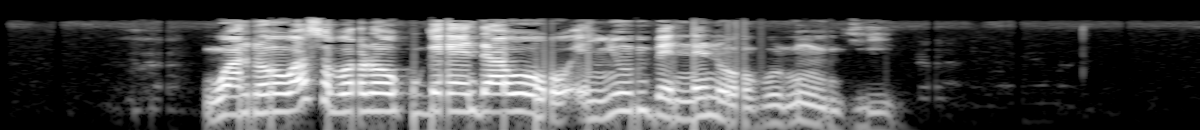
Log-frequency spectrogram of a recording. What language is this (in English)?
Ganda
